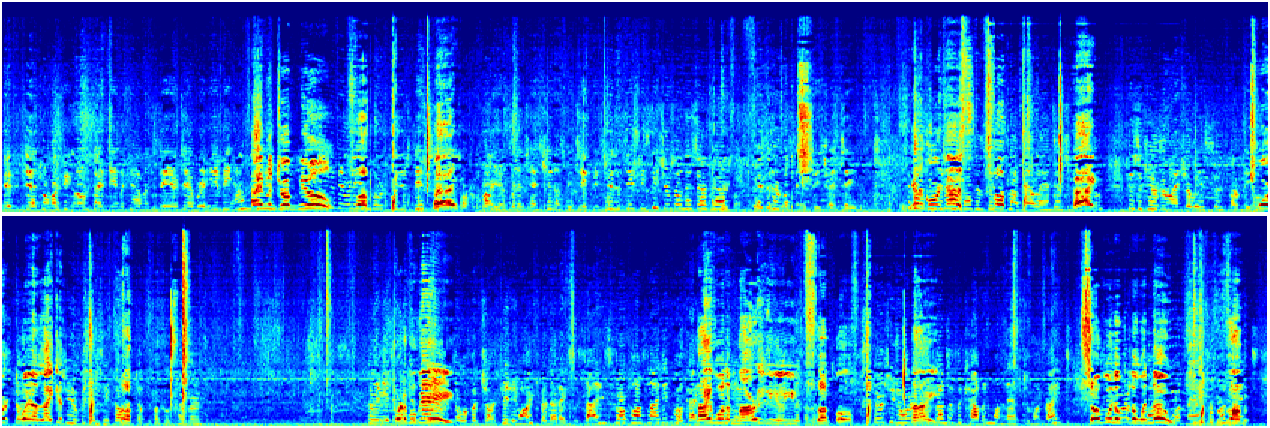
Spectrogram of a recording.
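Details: Adult flight attendant over aircraft cabin noise; cabin crew safety announcement.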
